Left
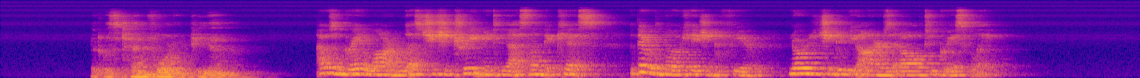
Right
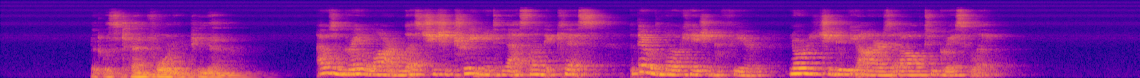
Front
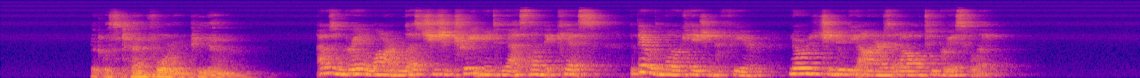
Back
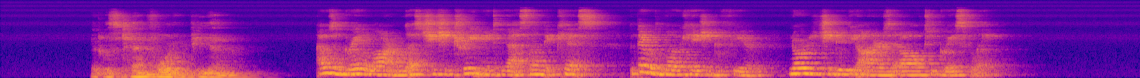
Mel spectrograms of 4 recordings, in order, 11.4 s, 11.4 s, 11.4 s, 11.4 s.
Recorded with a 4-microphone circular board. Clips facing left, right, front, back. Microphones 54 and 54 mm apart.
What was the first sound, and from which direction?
A man speaking, 15° right.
